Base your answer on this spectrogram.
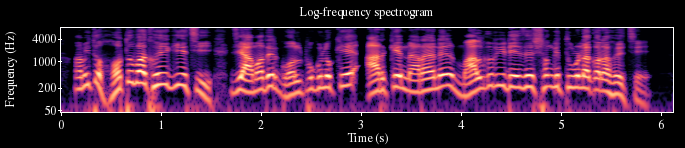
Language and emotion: Bengali, surprised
